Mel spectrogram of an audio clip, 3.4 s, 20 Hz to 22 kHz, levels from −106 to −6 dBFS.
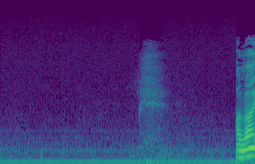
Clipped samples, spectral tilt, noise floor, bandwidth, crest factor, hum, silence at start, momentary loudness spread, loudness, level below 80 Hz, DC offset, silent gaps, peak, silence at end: under 0.1%; -5.5 dB/octave; -58 dBFS; 10.5 kHz; 24 dB; none; 1.9 s; 23 LU; -38 LUFS; -58 dBFS; under 0.1%; none; -16 dBFS; 0 s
